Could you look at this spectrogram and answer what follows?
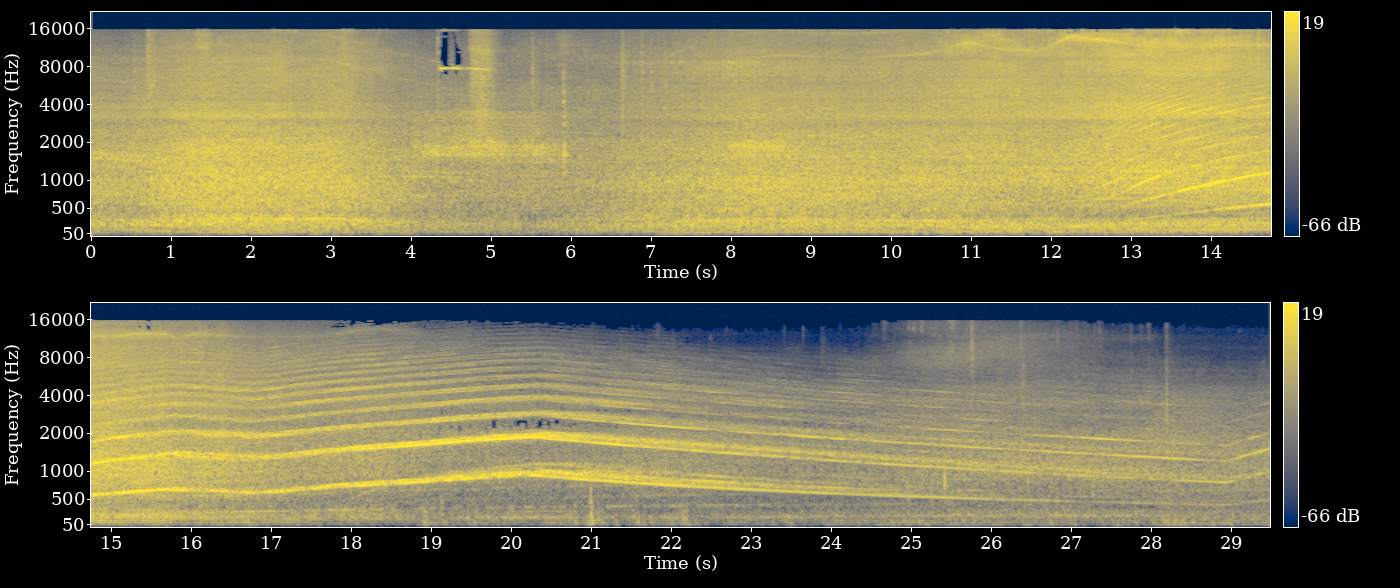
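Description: Fire department ladder truck pulling out and driving past, its heavy engine and tyres loud. About halfway through, its siren winds up slowly to a peak, then coasts slowly back down as the truck moves off, starting to wind up again right at the end: the slow rise and fall of a mechanical coaster siren.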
